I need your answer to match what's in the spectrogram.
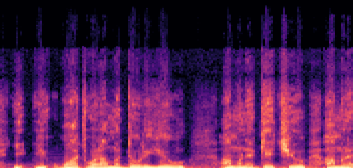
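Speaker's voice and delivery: put-on high, threatening man's yell, hollering. Retelling a man's voice they heard yelling: imitating a man yelling. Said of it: "all of like that type of voice".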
